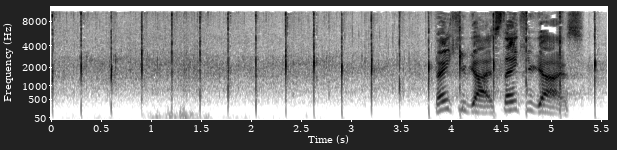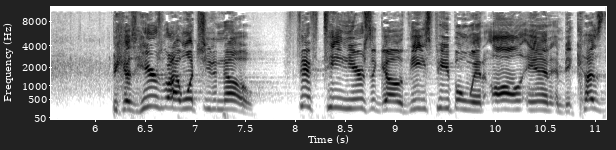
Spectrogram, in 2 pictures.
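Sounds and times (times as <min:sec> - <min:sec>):
audience applause: 0:00.0 - 0:06.8
speech: 0:03.8 - 0:05.4, 0:06.2 - 0:11.0.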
